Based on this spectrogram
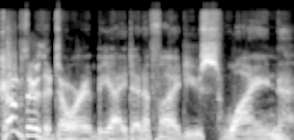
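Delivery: hostile orc character voice, calling out loudly. Narrating the scene, the speaker voices the orc calling out: orc voice. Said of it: "the orc voice calls out".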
